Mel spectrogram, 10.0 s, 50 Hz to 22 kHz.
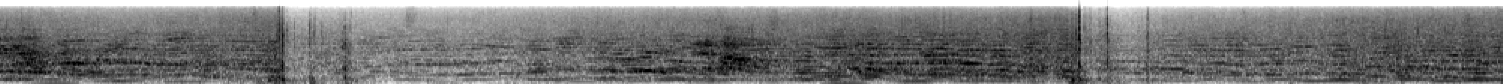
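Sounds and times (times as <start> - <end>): folk dance music: 0.0 - 10.0.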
